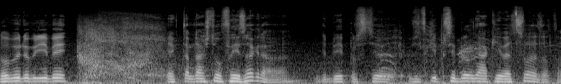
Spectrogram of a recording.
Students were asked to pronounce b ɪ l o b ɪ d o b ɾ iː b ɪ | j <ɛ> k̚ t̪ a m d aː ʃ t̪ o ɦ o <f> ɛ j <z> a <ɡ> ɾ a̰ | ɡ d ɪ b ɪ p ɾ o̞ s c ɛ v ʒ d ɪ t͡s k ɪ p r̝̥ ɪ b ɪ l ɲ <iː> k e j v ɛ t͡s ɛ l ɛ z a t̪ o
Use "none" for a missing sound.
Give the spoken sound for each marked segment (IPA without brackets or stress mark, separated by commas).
a, f, z, ɡ, aː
